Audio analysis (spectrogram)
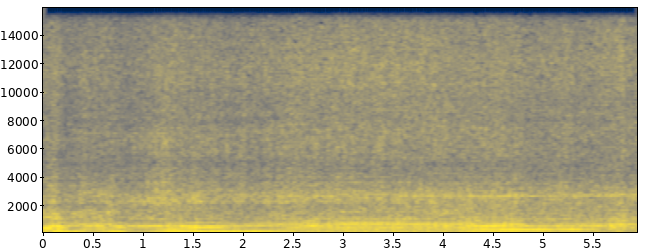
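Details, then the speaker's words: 1978 Chevy C10, 383 crate V8 of about 430–450 hp with self-tuning fuel injection, after trimming the MAP seal that heat expansion had made block the sensor hole: loud, steady V8 roar at wide-open throttle during burnouts with no stumble; runs well. "after a few test drives now the thing actually runs well and what better way to get a self-tuning system to tune wide open throttle then with a few burnouts"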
